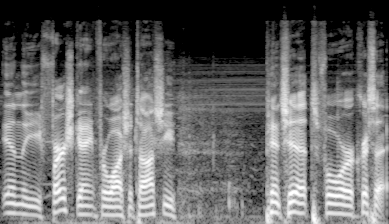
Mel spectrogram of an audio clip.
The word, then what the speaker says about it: Ouachita: I've heard people say Ouachita. Wichita. Achita. Ouachita. Is it pronounced Ouachita? Searching for Ouachita Baptist University. Back in Texas, everybody pronounces it Wichita, but really, it's Ouachita.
